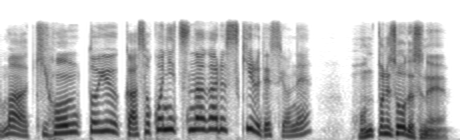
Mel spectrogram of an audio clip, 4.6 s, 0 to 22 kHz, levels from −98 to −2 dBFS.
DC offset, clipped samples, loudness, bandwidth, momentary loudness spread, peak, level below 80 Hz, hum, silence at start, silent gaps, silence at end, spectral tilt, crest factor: under 0.1%; under 0.1%; -20 LUFS; 12 kHz; 9 LU; -4 dBFS; -50 dBFS; none; 0 s; none; 0.15 s; -5 dB/octave; 16 dB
